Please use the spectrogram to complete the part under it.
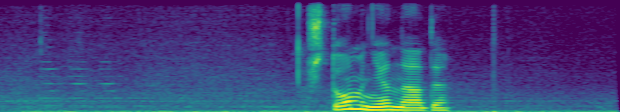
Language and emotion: Russian, neutral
